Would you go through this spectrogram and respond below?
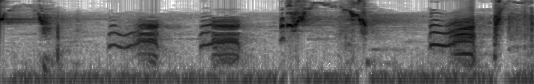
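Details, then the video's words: Abandoned baby macaque crying after its mother left it: short, harmonic, wavering cries around a mid pitch, some rising then falling, broken by sharp high squeaks, with a low steady rumble underneath. "Poor baby monkey was abandoned by mother monkey, crying heartbreakingly"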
